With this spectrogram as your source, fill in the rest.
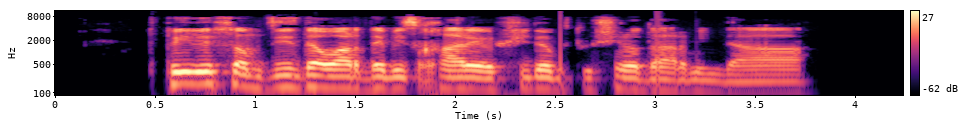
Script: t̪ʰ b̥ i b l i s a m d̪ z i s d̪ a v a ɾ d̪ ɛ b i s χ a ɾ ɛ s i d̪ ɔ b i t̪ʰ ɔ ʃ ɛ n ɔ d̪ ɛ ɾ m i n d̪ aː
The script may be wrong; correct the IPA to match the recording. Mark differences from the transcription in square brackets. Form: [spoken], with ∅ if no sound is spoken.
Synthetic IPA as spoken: t̪ʰ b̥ i [∅] l i s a m d̪ z i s d̪ a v a ɾ d̪ ɛ b i s χ a ɾ ɛ [ʃ] i d̪ ɔ b i t̪ʰ [u] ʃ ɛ n ɔ d̪ [a] ɾ m i n d̪ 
